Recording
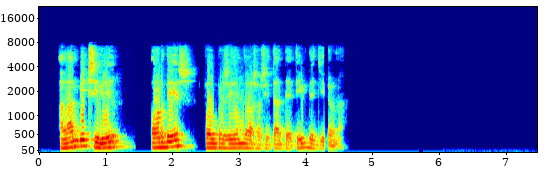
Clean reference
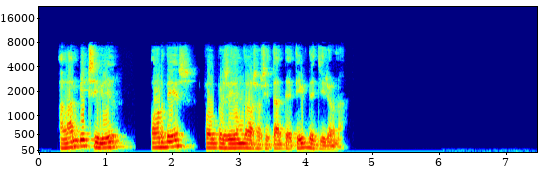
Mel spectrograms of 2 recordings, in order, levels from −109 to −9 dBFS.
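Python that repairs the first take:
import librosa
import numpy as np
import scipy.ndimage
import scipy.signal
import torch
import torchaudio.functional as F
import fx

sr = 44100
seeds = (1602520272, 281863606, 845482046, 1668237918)

y = fx.fix_interpolate(x, sr, at_s=(4.28, 5.7), length_ms=57.0)
y = fx.fix_level(y, sr, at_s=2.71, step_db=5.5)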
